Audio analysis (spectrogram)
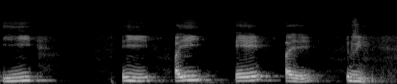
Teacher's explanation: इनके उच्चारण में जीभ का अगला भाग उठता है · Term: अग्रस्वर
